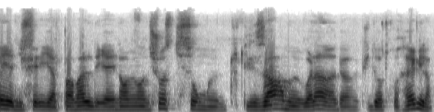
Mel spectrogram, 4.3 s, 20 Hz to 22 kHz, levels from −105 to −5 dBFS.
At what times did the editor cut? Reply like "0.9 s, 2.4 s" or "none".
3.4 s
